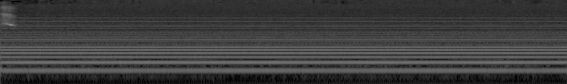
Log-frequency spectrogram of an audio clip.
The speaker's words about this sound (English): if you can click on the computer music to be muted, so the, the hum might not be as loud.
